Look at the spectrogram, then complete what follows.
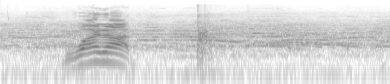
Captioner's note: crowd chatter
